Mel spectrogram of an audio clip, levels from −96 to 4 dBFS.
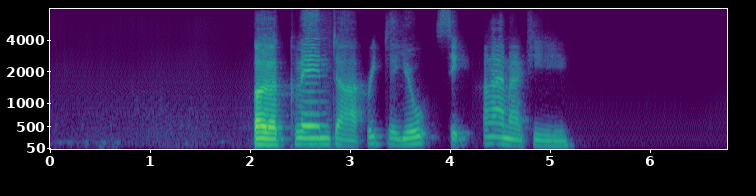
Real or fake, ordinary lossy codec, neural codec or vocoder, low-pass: fake; none; codec, 16 kHz, 0.5 kbps, X-Codec, HuBERT features, trained on general audio; none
